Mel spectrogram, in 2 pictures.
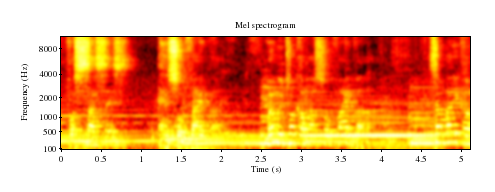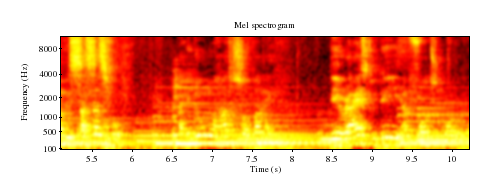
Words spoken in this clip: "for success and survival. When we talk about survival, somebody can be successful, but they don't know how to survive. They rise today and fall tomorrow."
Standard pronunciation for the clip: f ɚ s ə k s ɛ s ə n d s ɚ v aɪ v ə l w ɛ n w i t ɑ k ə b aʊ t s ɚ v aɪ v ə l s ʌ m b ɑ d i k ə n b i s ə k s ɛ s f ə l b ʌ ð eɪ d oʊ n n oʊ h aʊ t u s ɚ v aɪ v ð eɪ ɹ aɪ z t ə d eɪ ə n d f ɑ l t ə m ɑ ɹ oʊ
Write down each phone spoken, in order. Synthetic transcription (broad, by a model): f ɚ s ə k s ɛ s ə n s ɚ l aɪ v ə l w ɛ n w i t ɑ k ə b aʊ t s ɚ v aɪ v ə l s ʌ m b ɑ d i k ə n b i s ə k s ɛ s ə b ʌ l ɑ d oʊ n n oʊ h aʊ t u s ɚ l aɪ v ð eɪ ɹ aɪ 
